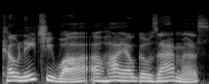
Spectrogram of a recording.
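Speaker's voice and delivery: put-on Southern-accented Japanese. Retelling how high school Japanese sounded: Japanese with a Southern accent. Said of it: "my Japanese had a little bit of a Southern accent".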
